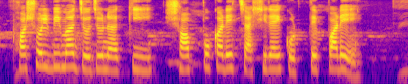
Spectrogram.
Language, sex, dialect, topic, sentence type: Bengali, female, Northern/Varendri, agriculture, question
